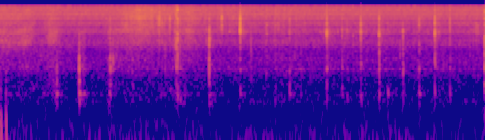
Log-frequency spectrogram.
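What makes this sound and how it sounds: Long painted nails and fingertips tap and handle the glossy plastic-covered dust jacket of a closed hardback library book, "Cape Perdido," lying on a wooden table, before a dry microfiber cloth wipes the cover. Quiet, dry clicking taps with bright ticks that die almost instantly rise over a low, soft rustle.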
